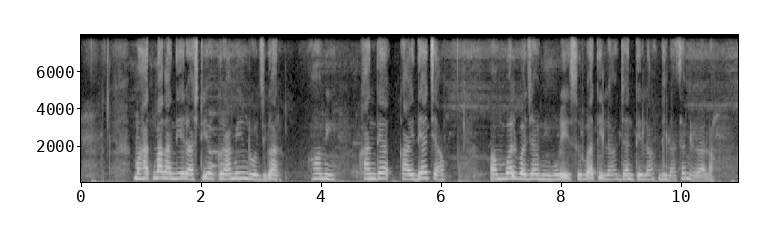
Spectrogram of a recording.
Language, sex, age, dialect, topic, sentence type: Marathi, female, 25-30, Varhadi, banking, statement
